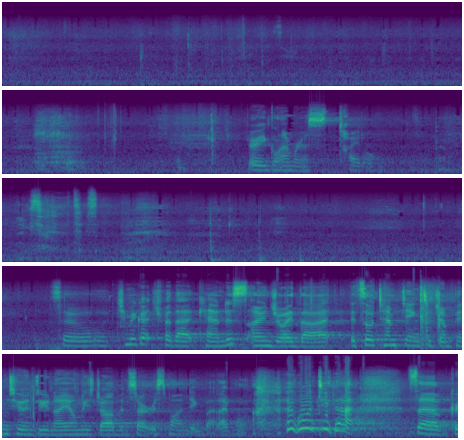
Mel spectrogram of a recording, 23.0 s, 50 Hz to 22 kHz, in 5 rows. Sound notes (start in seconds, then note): 14.4 speaking indigenous language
